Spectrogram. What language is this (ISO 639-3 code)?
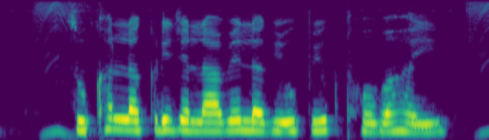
mag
